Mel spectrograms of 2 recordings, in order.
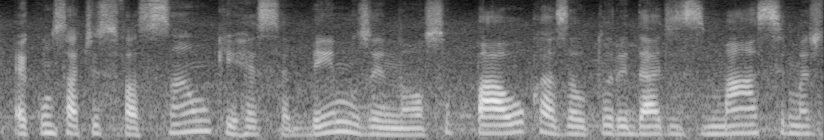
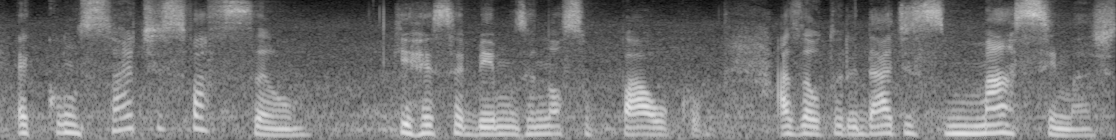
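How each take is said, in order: First: Satisfação is said plainly, without extra emphasis. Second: Satisfação is said with a slight extra emphasis. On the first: The speaker calls it wrong. "Posso falar assim, mas eu posso melhorar" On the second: The speaker calls it right. "eu dou uma micro evidenciada nela"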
